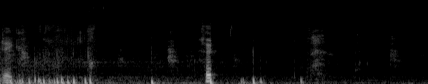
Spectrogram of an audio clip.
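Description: A dog right up close to the microphone, panting and snuffling, loudest in the first second, with a few faint taps afterwards.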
